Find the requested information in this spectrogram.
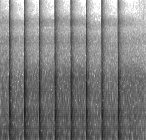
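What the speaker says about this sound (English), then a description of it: "few more whacks with the hammer" Eight sharp hammer whacks land at an even, quick rhythm on a metal eyelet being flared in jewelry making, loud and close with brief ringing decay, no talking.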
